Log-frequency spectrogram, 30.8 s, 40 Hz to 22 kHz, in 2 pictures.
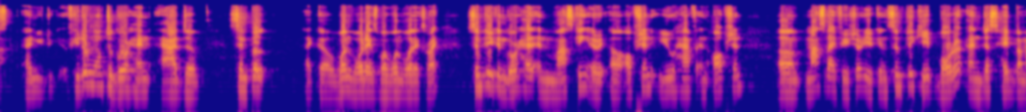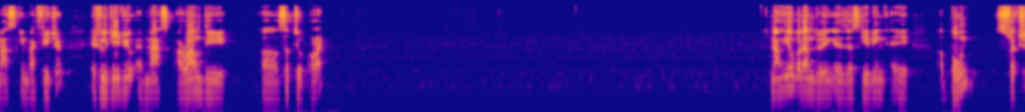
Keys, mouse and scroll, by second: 1.1 ctrl+alt+click, 1.4 ctrl+shift+click, 3.5 shift+click, 3.5 shift+double click, 3.6 shift+click, 4.9 alt+click, 5.5 f, 5.7 alt+click, 6.2 alt+click, 6.5 alt+double click, 7.1 alt+click, 8.4 alt+click, 9.5-10.3 ctrl+z, 10.5 ctrl+shift+z, 10.6 ctrl+shift+z, 11.3 ctrl+shift+click, 13.4 ctrl+shift+click, 14.4 typing, 15.2 ctrl+d, 15.3 ctrl+d, 17.7 alt+click, 20.4 alt+click, 20.7 alt+click, 21.6 ctrl+z, 21.7 ctrl+z, 23.6 alt+click, 24.0 ctrl+shift+click, 24.4 ctrl+shift+q, 24.8 alt+click, 25.0 alt+click, 26.2 ctrl+b, 26.6 double click, 26.7-28.1 typing, 28.0 ctrl+shift+click, 30.0 alt+click, 30.2 alt+click.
